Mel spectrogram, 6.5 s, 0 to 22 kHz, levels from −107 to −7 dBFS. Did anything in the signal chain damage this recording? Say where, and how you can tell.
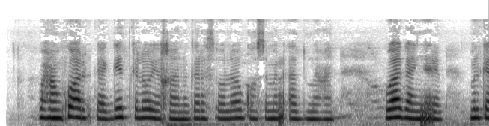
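Yes. At the codec stage, the speech carries plainly audible transform-coding damage for its whole length: a breathy, grainy texture on voiced sounds where the upper spectrum is partly replaced by shaped noise. This is likely Bluetooth LC3 compression, and the character fits LE Audio's 7.5 ms frames at a moderate rate around 48 kbps. The encoder zeroes upper spectral bands it cannot afford and the decoder fills them with noise.

On the wireless link, there are three bursts of lost LE Audio frames. At 1.16 to 1.29 s, just before "geedka loo yaqano garas", about 97.5 ms of audio is missing, scattered over 135 ms with the longest gap around 50 ms. At 3.72 to 3.78 s, 60 ms is missing. At 5.61 to 5.80 s, 120 ms is missing, spread over 180 ms. Each dropout sounds like a noisy smear rather than a clean gap, because the decoder repeats the last spectrum with randomised signs and fades it as the loss continues.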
